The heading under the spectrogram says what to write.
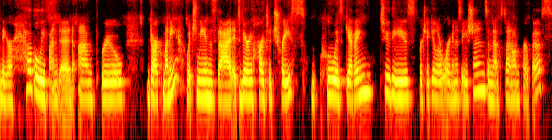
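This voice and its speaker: Against a quiet background, a woman in a normal speaking voice talks at a fairly slow pace in a medium pitch with ordinary pitch variation. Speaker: policy advocate presenter. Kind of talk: conference presentation.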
